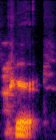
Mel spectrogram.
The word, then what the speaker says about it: Peart: It's Neil Peart. Yeah, it's not. Yeah. They used to pronounce it Peart all the time, but it's Peart.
